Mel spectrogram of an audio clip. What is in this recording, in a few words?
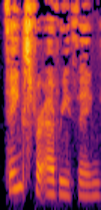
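"thanks for everything", English pronunciation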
